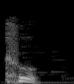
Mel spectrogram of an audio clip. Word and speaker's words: coup: Psychology 另外有個字咧，個 P 咧係放喺最後二，我哋亦都係唔讀 silent P 嚟嘅。 C O U P 正變 cool C O U P。 cool cool cool 就得啦，就唔需要咧 coop 咁嘅。 OK，个 P 唔需要读出嚟。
